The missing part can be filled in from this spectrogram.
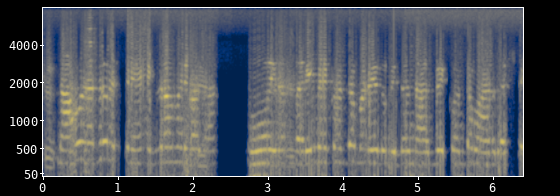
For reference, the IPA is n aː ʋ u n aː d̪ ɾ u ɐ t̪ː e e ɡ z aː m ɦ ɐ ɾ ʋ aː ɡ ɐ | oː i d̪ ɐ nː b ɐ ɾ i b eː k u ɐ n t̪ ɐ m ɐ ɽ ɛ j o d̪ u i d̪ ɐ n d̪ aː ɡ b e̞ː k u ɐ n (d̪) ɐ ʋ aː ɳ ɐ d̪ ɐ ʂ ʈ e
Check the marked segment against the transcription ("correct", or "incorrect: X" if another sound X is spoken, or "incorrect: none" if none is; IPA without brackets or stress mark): incorrect: t̪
